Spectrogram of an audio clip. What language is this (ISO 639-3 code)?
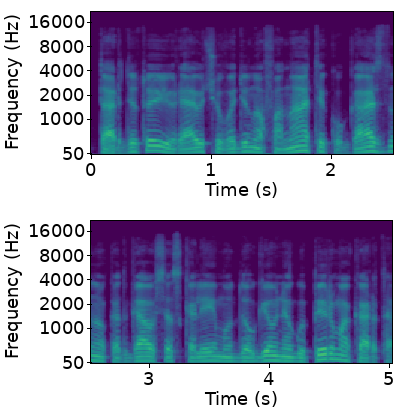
lit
